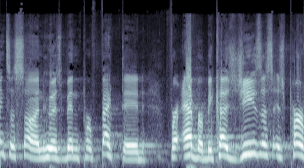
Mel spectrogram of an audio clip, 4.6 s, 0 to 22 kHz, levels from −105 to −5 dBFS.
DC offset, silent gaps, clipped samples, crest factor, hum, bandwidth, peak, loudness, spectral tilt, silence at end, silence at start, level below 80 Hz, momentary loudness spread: under 0.1%; none; under 0.1%; 14 dB; none; 15.5 kHz; -2 dBFS; -15 LUFS; -5.5 dB/octave; 0 s; 0 s; -58 dBFS; 10 LU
